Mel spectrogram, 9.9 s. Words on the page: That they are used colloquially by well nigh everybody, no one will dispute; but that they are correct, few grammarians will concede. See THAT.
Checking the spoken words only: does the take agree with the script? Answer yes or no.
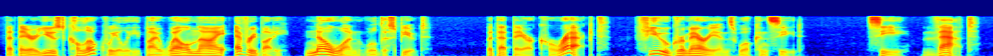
yes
